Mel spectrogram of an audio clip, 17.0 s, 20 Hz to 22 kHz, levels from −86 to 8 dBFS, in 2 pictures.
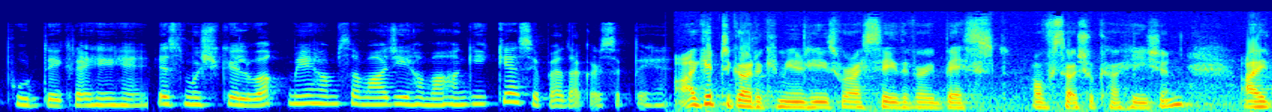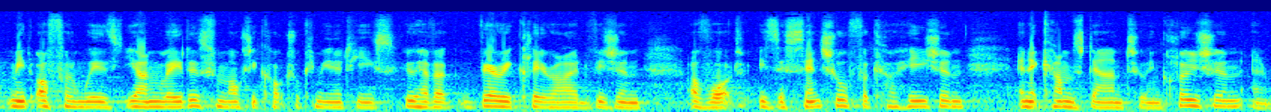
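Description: Input switched to a poorer device, 0 to 4.43 s: the sound stops at 10.5 kHz, runs a few decibels quieter over faint added noise, then widens without a gap; a narrower-band microphone is the likely cause.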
